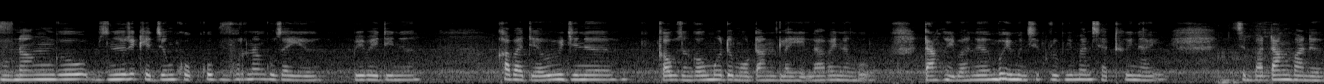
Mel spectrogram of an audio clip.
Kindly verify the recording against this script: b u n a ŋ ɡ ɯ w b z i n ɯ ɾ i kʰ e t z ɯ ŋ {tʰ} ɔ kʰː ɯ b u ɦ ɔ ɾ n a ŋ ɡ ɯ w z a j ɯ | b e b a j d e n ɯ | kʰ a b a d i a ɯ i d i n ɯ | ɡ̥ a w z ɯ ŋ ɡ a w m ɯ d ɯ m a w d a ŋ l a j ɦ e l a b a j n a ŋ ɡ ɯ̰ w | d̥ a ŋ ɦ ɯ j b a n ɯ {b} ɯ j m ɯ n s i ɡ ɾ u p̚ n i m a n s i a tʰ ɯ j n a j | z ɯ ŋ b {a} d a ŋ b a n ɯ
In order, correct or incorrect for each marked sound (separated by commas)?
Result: incorrect, correct, correct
